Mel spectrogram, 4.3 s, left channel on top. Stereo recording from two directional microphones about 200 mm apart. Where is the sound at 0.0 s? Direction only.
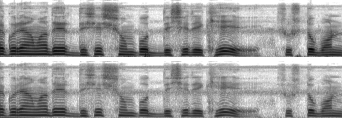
20° left (ahead or behind).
